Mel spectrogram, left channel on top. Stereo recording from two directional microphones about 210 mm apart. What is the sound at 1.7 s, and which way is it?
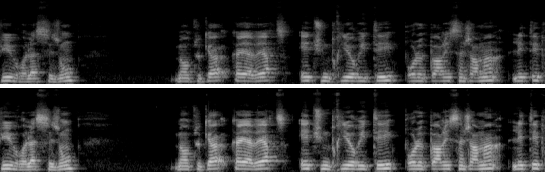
Speech, 20° right (ahead or behind).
